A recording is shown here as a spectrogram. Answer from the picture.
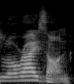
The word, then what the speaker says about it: l'Horizon: You don't pronounce the H, l'Horizon.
